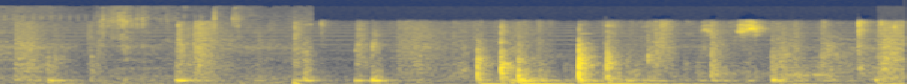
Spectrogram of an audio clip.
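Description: Metal spoon scooping mashed potato and dropping it into a springform pan: a scatter of faint, soft taps and scrapes.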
